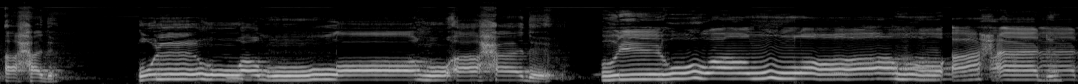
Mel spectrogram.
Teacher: آخر میں ہے احد، دال پر قلقلہ کر کے اس کو اس انداز سے پڑھیں گے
